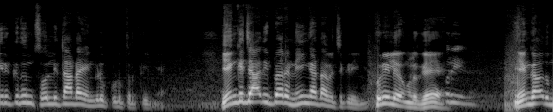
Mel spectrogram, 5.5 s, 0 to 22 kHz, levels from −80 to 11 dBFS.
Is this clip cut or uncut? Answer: uncut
